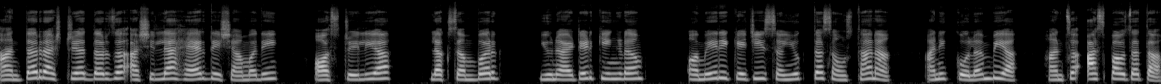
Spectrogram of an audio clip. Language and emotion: Goan Konkani, neutral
